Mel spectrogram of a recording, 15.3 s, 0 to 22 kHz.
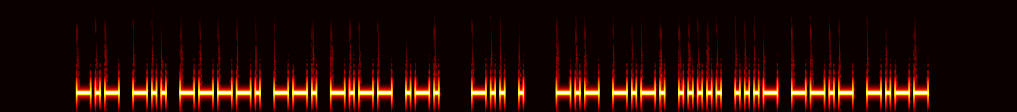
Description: Morse code, heard as a keyed tone, about 17 wpm, 700 Hz. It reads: KD9GYR DE KC5VQY
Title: USA Callsign DE Callsign - 6 Characters - 17wpm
